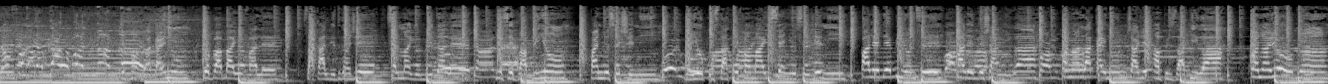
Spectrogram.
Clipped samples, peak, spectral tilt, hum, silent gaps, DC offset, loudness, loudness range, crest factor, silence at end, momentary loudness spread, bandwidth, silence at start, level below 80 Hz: under 0.1%; 0 dBFS; -3.5 dB/octave; none; none; under 0.1%; -12 LUFS; 1 LU; 12 dB; 0 s; 4 LU; 17 kHz; 0 s; -30 dBFS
